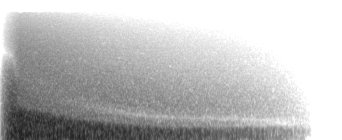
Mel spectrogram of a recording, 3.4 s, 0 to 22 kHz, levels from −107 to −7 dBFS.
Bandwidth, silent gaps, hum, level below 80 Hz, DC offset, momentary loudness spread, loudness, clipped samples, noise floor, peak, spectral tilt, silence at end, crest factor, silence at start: 12 kHz; none; none; -34 dBFS; under 0.1%; 21 LU; -27 LUFS; under 0.1%; -60 dBFS; -8 dBFS; -8 dB/octave; 0.85 s; 20 dB; 0 s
